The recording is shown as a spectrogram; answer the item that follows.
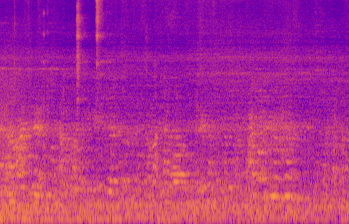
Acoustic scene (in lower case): crowded indoor space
